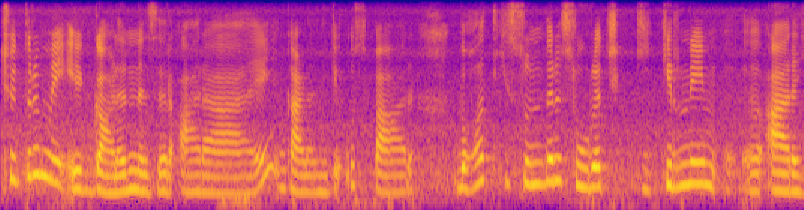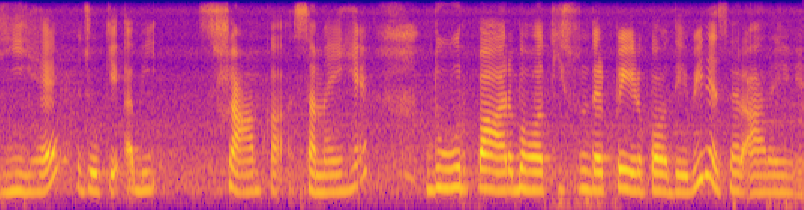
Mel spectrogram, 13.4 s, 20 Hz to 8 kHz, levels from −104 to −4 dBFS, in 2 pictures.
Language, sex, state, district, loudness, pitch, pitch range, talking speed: Hindi, female, Maharashtra, Dhule, -19 LUFS, 215 Hz, 205-250 Hz, 185 wpm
